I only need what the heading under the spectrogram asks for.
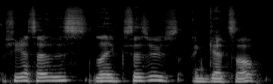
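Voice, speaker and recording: A man's voice: on the high side, steady tone, normal speed, a little mellow. A man with an Irish accent co-hosting a podcast, talking in casual, rambling chat and often trailing off. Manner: rambling, amused, trails off mid-sentence. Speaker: podcast co-host.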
